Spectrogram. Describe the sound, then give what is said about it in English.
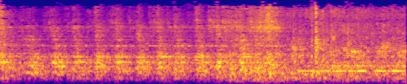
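An old wagon's engine cranks in a garage and catches on the first try, then settles into a steady, rough mid-pitched running rumble with a constant loud mechanical whir and no voices. “I'm going to turn it on for you so you can hear it.”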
